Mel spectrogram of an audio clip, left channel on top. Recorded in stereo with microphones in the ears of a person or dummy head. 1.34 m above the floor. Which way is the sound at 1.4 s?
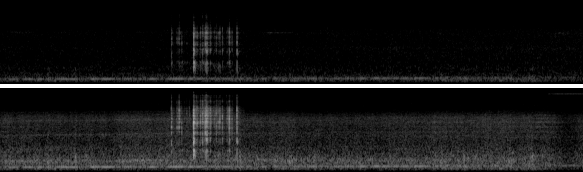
80° right.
